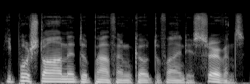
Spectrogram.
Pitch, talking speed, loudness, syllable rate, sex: 105 Hz, 215 wpm, -17 LUFS, 5.8 syllables/s, male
